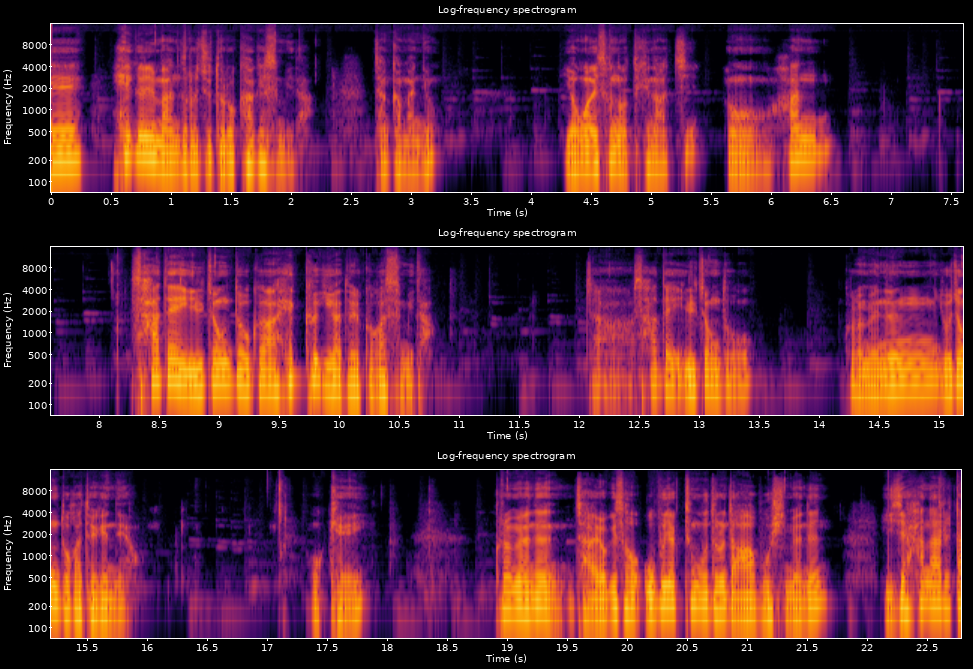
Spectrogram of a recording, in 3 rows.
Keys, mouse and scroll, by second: 0.3 middle click, 2.3 Tab, 2.6-2.9 scroll down 2, 2.9 shift+middle click, 3.3 shift+middle click, 4.0 shift+middle click, 4.2 shift+scroll down 1, 4.3 shift+middle click, 4.6-5.3 scroll up 2, 7.0-7.9 drag, 9.1-9.5 scroll down 4, 9.2-10.8 shift+drag, 9.6 shift+middle click, 9.9 shift+middle click, 10.9-11.5 scroll up 2, 11.5 `, 11.8-12.4 scroll up 2, 12.5 shift+middle click, 13.0 Tab, 13.3 scroll up 2, 13.9 s, 16.2 middle click, 17.7 Tab, 18.0 shift+middle click, 18.4 middle click, 19.8 click, 20.3-21.5 shift+middle drag, 21.5 click, 21.5-22.7 middle drag, 21.9 g.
